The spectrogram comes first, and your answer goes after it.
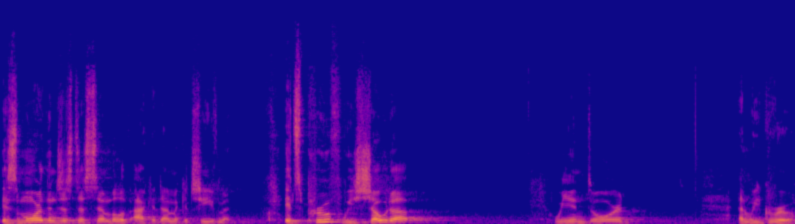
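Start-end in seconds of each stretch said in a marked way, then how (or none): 2.8-8.0 choked-up, emotional voice catching. A graduating student giving a speech to classmates, choking up. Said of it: "I'm choking up here".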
